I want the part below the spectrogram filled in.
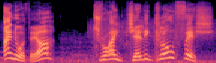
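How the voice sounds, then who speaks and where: A man's voice: extremely high pitch, very animated, a little slow, a bit bright, heavily acted. An actor playing a timid, bumbling young male gnome adventurer in a game, fumbling and stammering as he gropes about. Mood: puzzled. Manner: fumbling, hesitant, stammering when startled. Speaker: game character.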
